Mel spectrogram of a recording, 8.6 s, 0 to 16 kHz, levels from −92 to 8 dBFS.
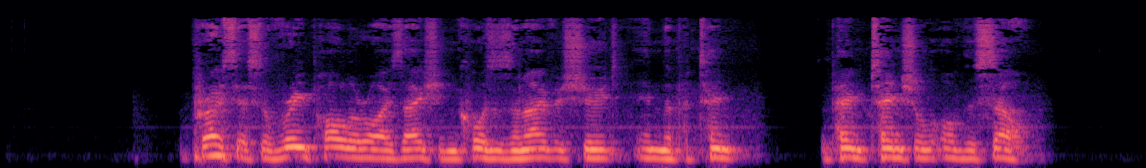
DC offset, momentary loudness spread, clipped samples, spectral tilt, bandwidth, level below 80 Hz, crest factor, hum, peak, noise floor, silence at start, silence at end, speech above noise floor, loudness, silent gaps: under 0.1%; 7 LU; under 0.1%; -6.5 dB/octave; 11.5 kHz; -66 dBFS; 16 dB; none; -6 dBFS; -84 dBFS; 1.45 s; 0.9 s; 63 dB; -21 LUFS; none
